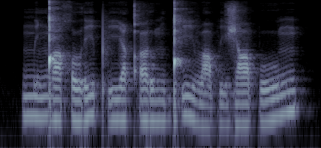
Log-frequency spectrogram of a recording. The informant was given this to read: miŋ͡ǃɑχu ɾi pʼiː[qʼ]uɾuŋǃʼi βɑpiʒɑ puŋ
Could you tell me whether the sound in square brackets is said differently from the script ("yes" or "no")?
no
